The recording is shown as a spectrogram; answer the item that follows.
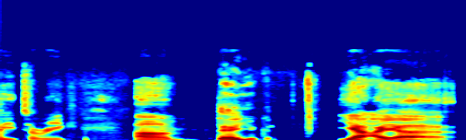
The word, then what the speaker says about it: Tariq: a real white man he pronounced my name tarak so what's going on how do you pronounce it tariq it's terrific but the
